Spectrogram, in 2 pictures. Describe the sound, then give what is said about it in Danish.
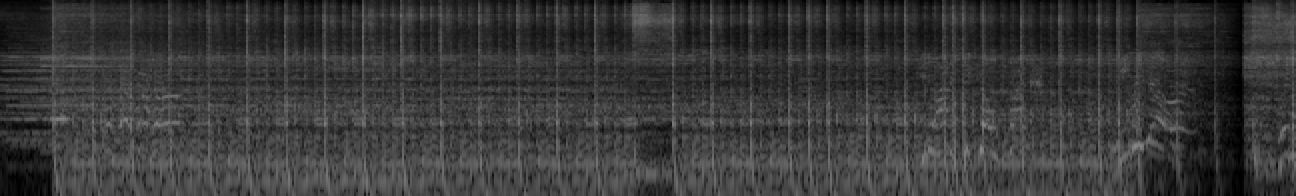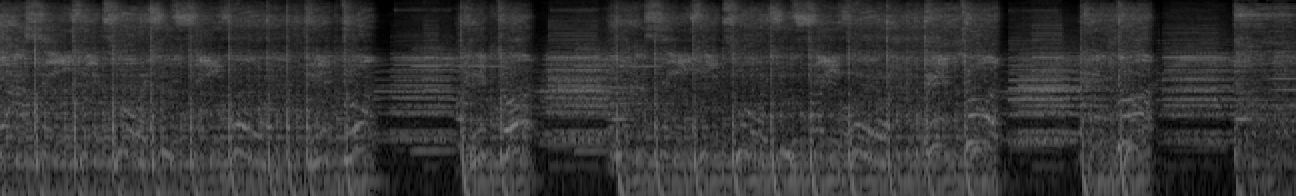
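Car horns honk along with a loud DJ set, the DJ playing to the cars and the cars playing along, blaring sustained tones layered over thumping music, with a few short breaks where everything drops out before the horns and beat return. “Altså, DJ'en spiller op til bilerne, og bilerne spiller med.”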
